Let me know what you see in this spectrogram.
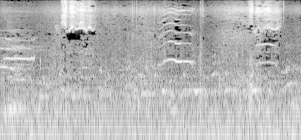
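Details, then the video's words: Hungry stray cats in Morocco begging for food and attention, giving a few sharp, high meows spaced a couple of seconds apart, each with a bent, wavering pitch, over constant street hiss. "Two Cute Cats Want Attention And Two Shy Cats, But Everyone Is Hungry."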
